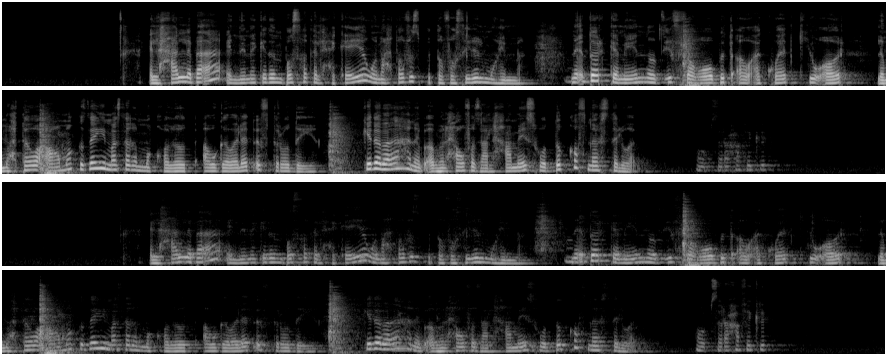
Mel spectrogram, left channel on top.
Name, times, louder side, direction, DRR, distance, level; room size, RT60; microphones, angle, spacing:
voice 1, 1.5-5.2 5.7-8.4 8.8-12.0 12.5-15.2, left 7 dB, 70° left, 0.3 m, -25 dB
sound 1, 4.4-4.9 5.3-5.6 6.4-7.2 8.0-8.3 8.6-8.7 9.0-9.6 10.6-10.7 12.0-12.8 13.2-13.3, equal, 15° right, 1.4 m, -34 dB
voice 2, 15.8-16.5, right 4 dB, 40° right, 0.4 m, -39 dB
12.5 x 4.4 x 3.7 m
head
